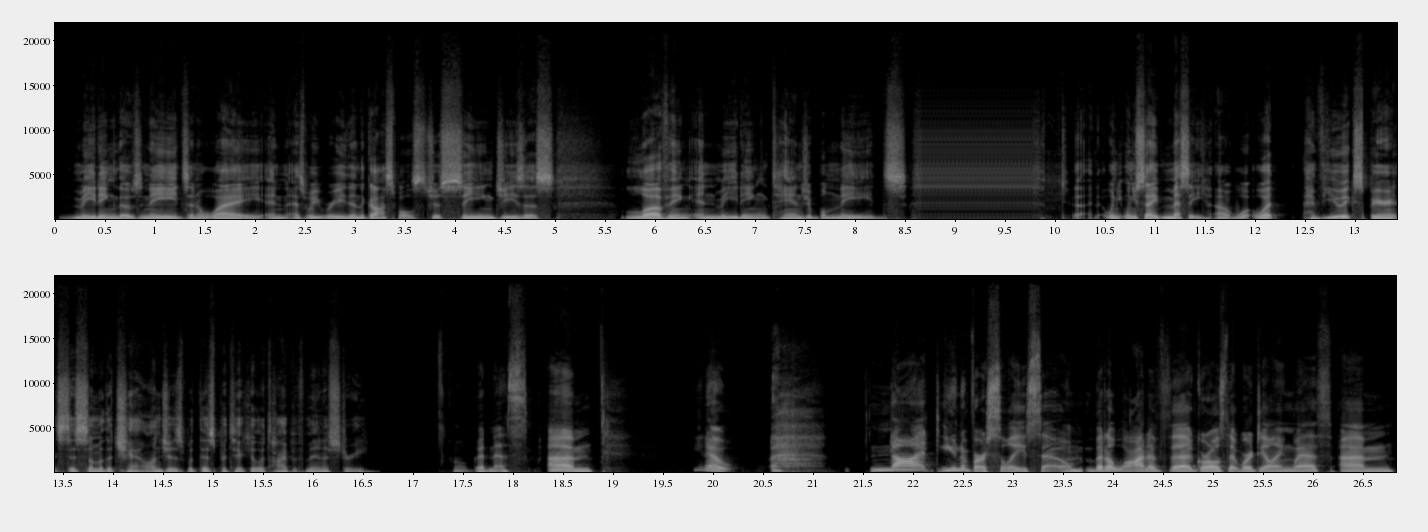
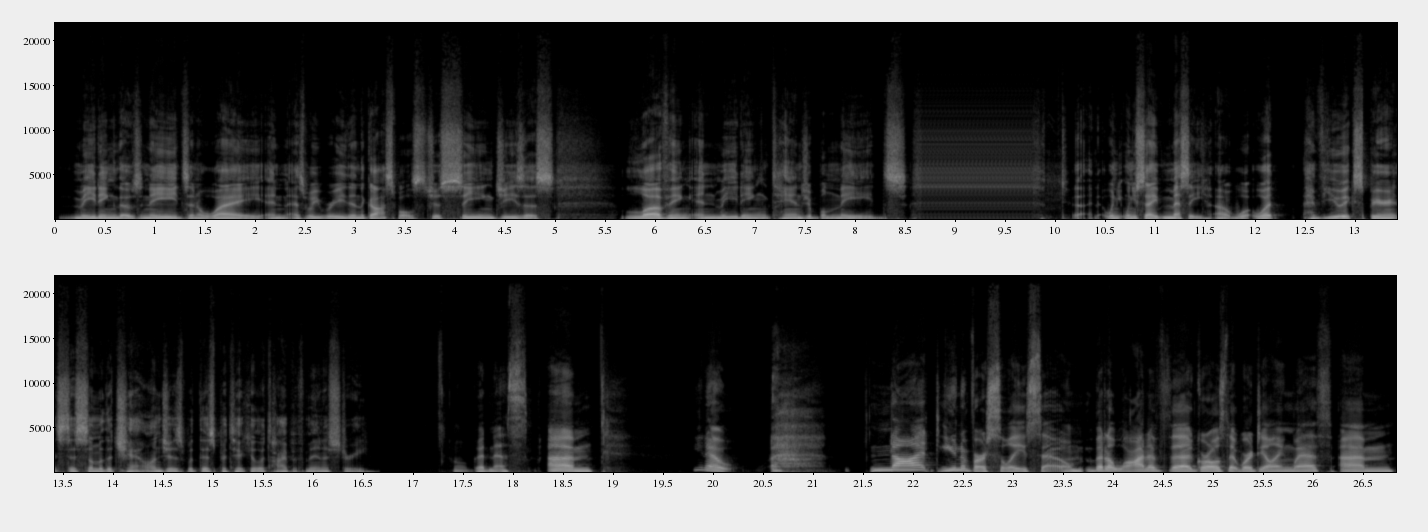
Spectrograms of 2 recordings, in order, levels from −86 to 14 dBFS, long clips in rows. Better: neither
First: audio freezing; at 8.5 s for 1 s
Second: audio freezing; at 8.5 s for 1 s

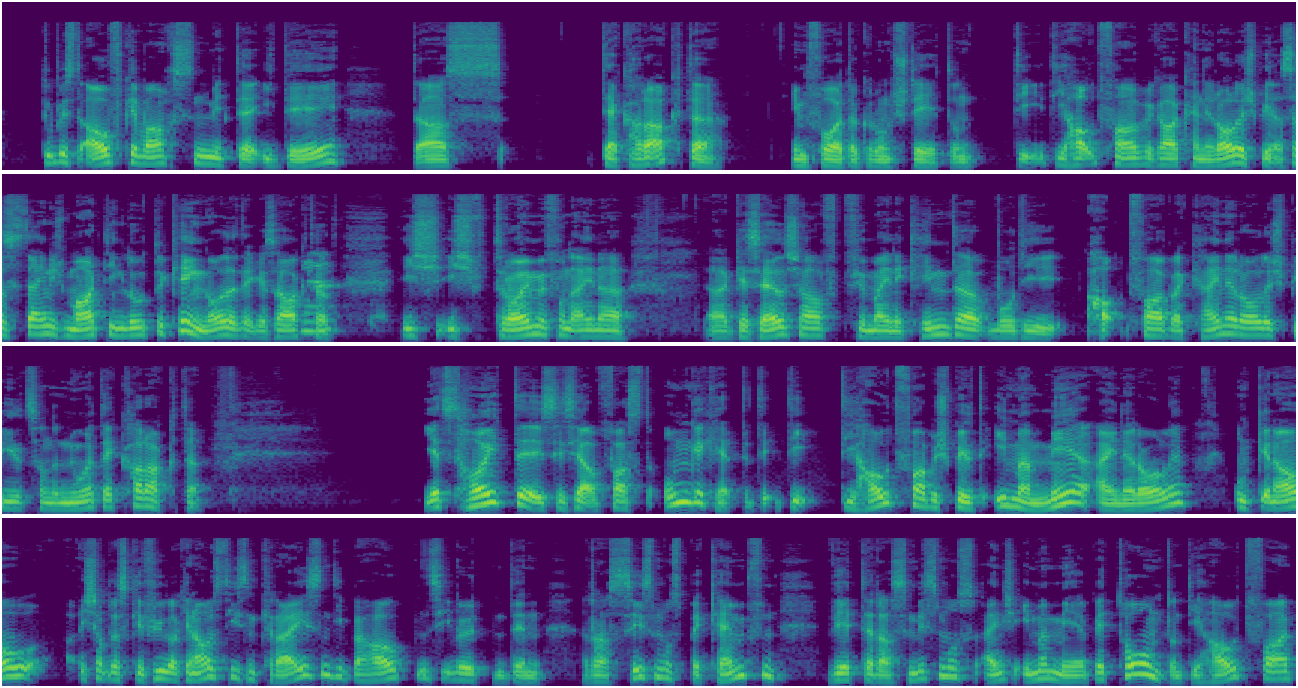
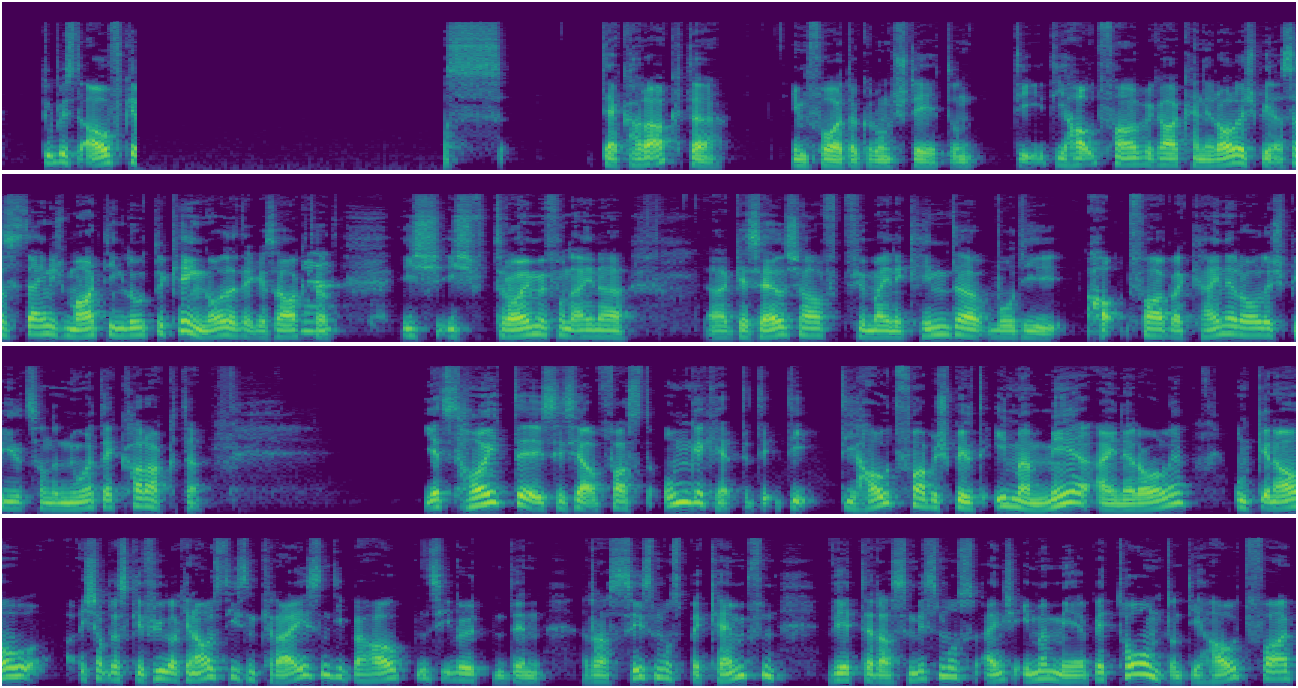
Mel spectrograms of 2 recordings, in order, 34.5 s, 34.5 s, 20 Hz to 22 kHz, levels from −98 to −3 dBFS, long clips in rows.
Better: first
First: none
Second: audio cutting out; at 1 s for 2 s

